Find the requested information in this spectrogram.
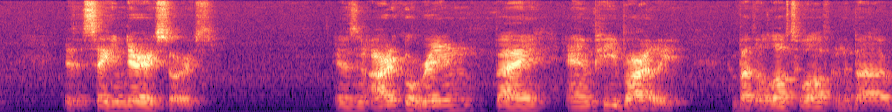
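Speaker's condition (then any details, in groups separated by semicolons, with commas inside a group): No condition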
